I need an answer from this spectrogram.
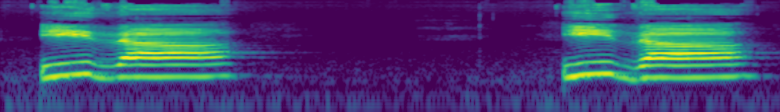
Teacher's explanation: الف ساکن سے پہلے دال کے اوپر فتح کی حرکت، الف مد کا رول، مطلب ذا کو 2 کاؤنٹس لمبا کھینچیں گے، اور اس دال کو نرمی سے بھی پڑھیں گے۔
